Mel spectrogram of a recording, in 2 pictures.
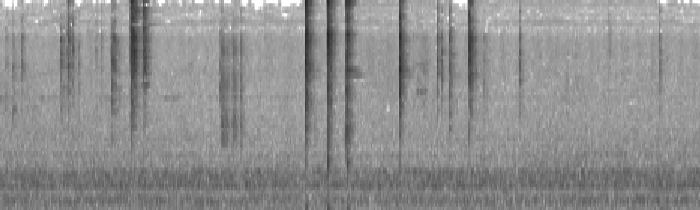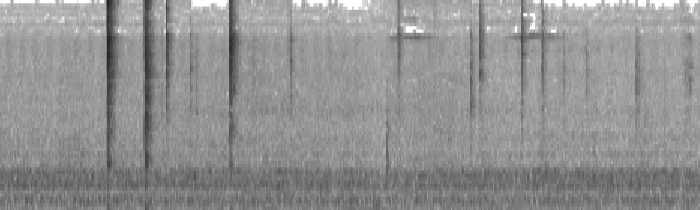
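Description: Scattered sharp, ringing clinks of a hammer and steel tools striking hot steel on a steel swage block and anvil during hand forging, about a dozen irregular blows in small groups, over a steady background noise.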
